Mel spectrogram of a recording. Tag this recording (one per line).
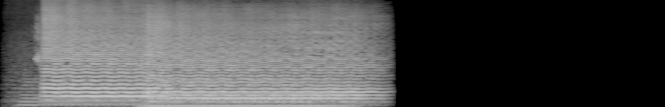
transportation
shore
horn
fog
warning
foley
